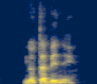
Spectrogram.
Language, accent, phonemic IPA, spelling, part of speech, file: French, France, /nɔ.ta be.ne/, nota bene, interjection, LL-Q150 (fra)-nota bene.wav
- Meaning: nota bene (used to add an aside or warning to a text)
